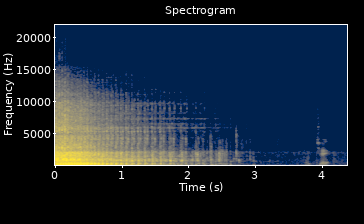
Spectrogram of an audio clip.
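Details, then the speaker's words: Toro 20789 mower, Briggs & Stratton Intek engine with hot-restart trouble, non-ethanol 95/98 fuel, first test in rain: fires, runs unevenly a couple of seconds, slows and dies; engine works, carburetor cleaning suspected. "Fabuleux Intech. On sait que le moteur fonctionne, mais à mon avis ça va être nettoyage carbu."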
